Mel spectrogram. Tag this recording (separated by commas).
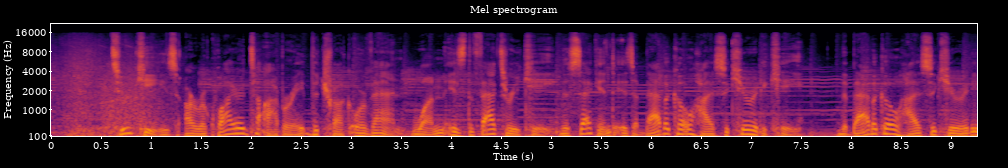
Music, Speech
